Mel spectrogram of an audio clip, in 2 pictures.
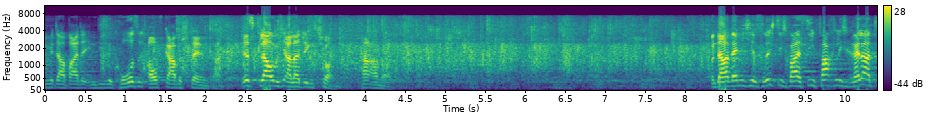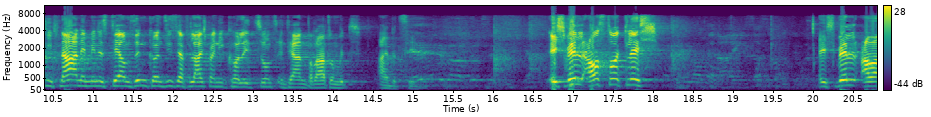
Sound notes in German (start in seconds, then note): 6.0 Beifall bei der SPD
